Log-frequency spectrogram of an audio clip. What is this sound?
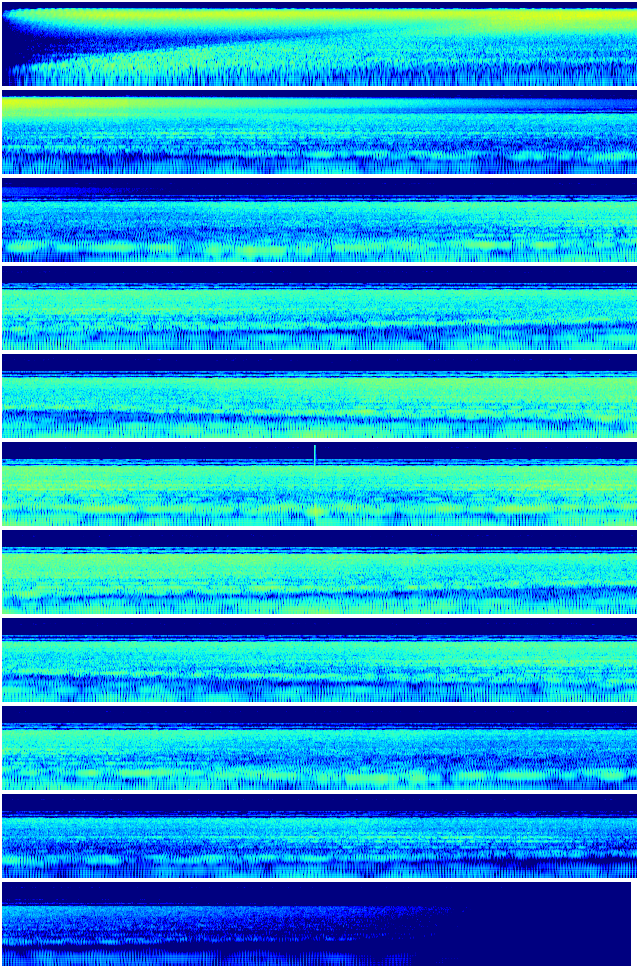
Exosphere Elevator
A mellow atmospheric loop with a spacey cosmos feeling
atmospheric, cinematic, electronic, horror, suspense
